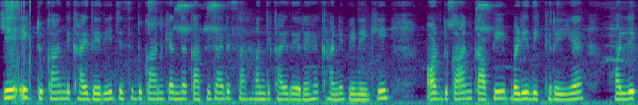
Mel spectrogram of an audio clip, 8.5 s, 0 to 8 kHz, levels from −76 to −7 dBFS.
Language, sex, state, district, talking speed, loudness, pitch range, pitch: Hindi, female, Delhi, New Delhi, 210 wpm, -19 LUFS, 175-190 Hz, 185 Hz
